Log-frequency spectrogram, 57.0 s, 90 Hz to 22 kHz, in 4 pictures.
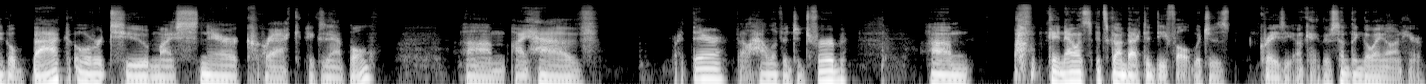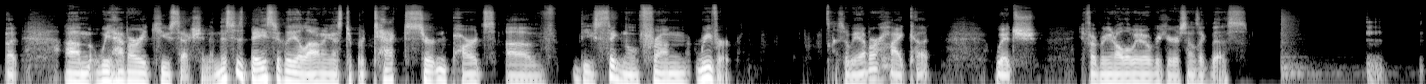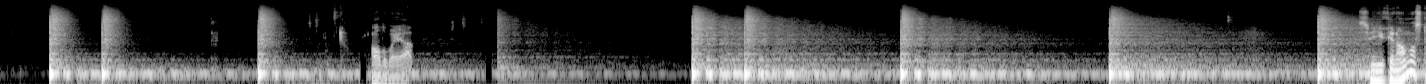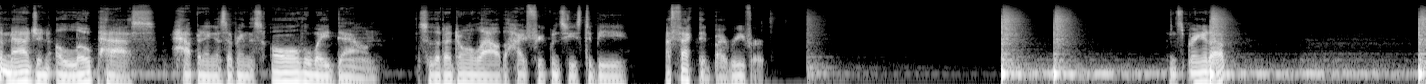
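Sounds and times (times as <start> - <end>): snare drum hits with reverb: 27.1 - 27.4, 29.0 - 34.3, 35.5 - 38.9, 39.6 - 43.1, 50.9 - 51.2, 52.8 - 57.0.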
